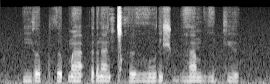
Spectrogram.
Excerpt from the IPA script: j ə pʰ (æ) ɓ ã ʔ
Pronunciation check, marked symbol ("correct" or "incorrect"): incorrect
